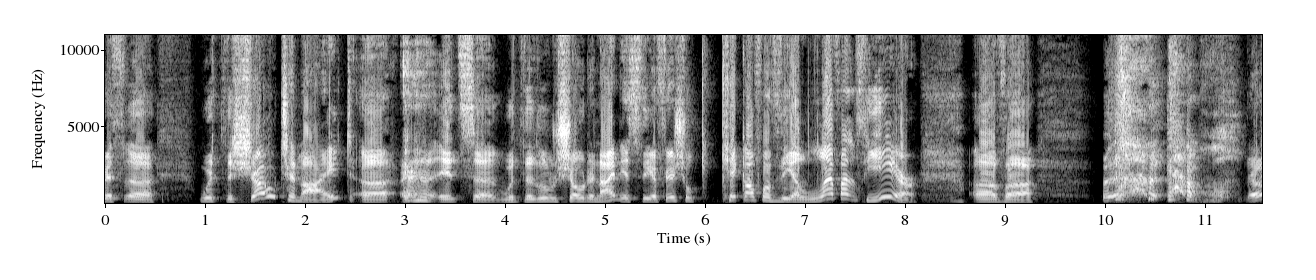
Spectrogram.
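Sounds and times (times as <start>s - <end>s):
speech: 0.0s - 11.5s
person coughing up phlegm: 2.8s - 3.5s, 10.0s - 11.5s.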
